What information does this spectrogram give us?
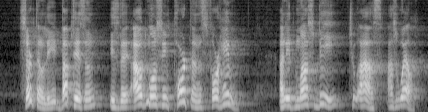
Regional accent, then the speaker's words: United States; now in Chile; With a group of young people from our church in Chile, if you notice by my accent, I am no local, but I am an American.

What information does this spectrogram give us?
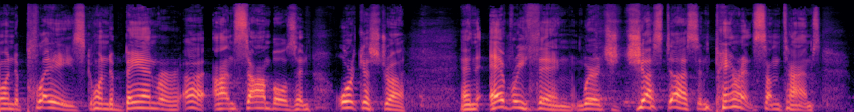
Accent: Harrisonburg, Virginia, United States; I'm actually from Harrisonburg. Moved back here 3 years ago

